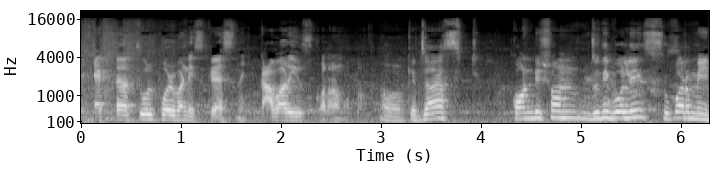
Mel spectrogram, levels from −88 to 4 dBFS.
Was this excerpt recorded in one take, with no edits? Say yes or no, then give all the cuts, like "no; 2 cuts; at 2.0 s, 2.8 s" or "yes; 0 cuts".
yes; 0 cuts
